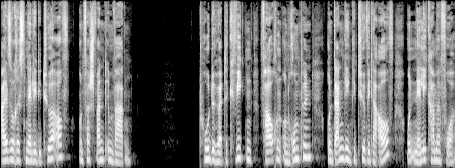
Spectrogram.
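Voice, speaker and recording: A woman speaks at a moderate pace with a fairly low pitch and ordinary pitch variation. She leaves long, frequent pauses, and the recording is very clean with a silent background. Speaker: audiobook narrator. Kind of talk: children's audiobook reading.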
